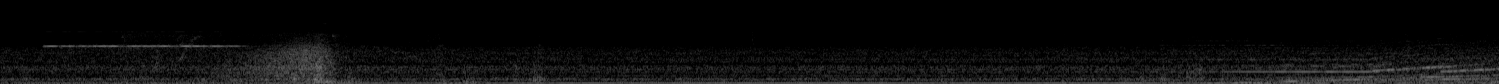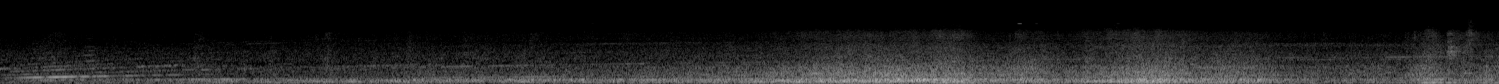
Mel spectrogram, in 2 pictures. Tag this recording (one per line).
ambiance
ambience
binaural
c4dm
field-recording
london
qmul
tube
